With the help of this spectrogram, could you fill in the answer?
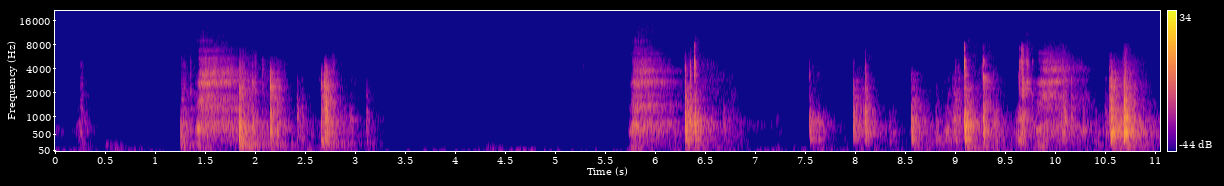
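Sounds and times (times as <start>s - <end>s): metal parts clanking and rattling: 7.6s - 11.0s.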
